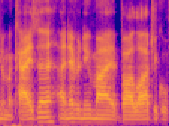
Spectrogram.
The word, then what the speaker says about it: McCyza: of kind of interesting last name but it's pronounced makisa okay well there we go I'll talk to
